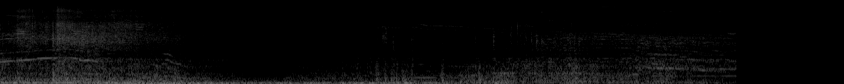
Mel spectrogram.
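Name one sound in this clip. A loud explosion crashes and debris shatters.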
